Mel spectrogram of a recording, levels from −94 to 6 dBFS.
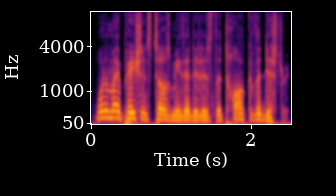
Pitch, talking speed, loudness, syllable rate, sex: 155 Hz, 335 wpm, -18 LUFS, 7.1 syllables/s, male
